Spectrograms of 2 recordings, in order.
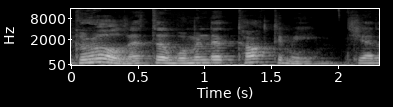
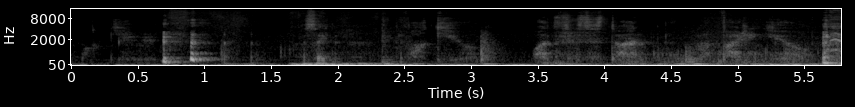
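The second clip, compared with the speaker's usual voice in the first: soft whispered curse; hushed curse; 4 semitones lower, 10 dB quieter than usual. Retold or imitated. To friend at the Starbucks pitch, whispered fury. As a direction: whisper it so the room can't hear.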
